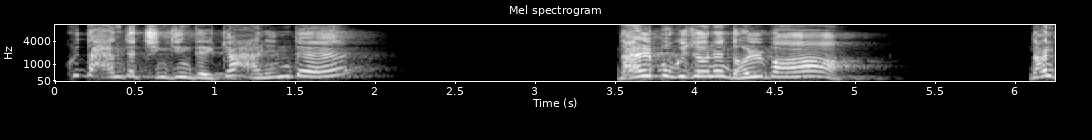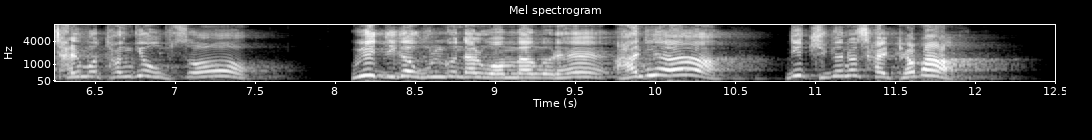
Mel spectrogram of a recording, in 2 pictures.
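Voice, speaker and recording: A man's voice: very high voice, measured pace, long pauses, sharp tone, pitched above the performer's own voice, heavily acted. A man voicing God, who bluntly and teasingly scolds a complaining man to look at himself instead. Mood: chiding. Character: God, wry and chiding, firm and amused.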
